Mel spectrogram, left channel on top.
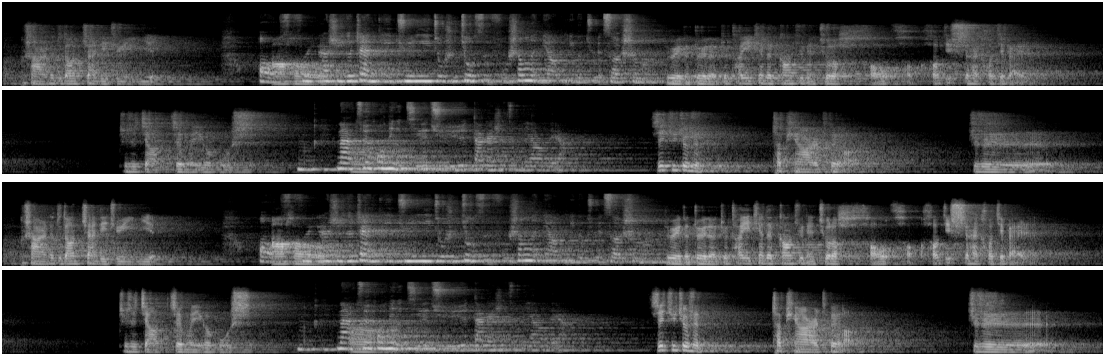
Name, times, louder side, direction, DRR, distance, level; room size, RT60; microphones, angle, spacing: voice 1, 0.2-1.5 2.7-3.4 6.6-10.3 12.2-13.5 14.5-15.0 17.5-18.0 18.7-19.5 20.7-21.5, right 3 dB, 75° right, 5 dB, 1.0 m, -23 dB
voice 2, 2.2-6.6 14.0-16.7, left 2 dB, 65° left, -1 dB, 1.9 m, -22 dB
28.5 x 11.5 x 3.3 m, 2.6 s
head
